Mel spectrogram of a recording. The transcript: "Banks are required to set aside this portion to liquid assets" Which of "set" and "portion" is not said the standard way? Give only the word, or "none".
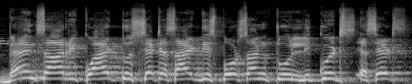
portion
